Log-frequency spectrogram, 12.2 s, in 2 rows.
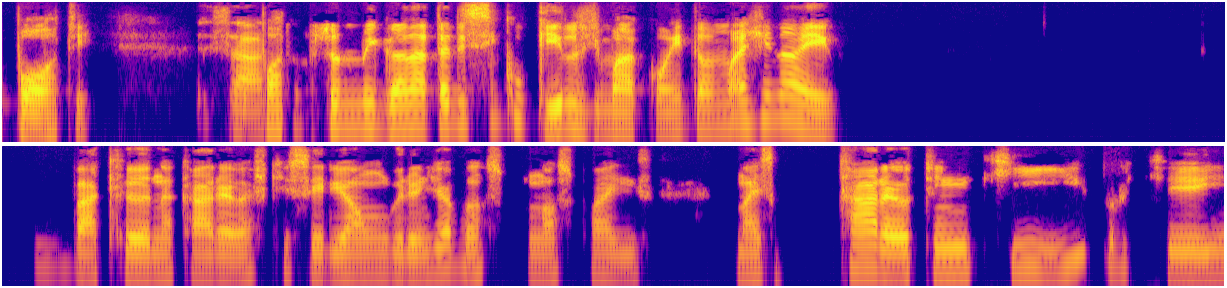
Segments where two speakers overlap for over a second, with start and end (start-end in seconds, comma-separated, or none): none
